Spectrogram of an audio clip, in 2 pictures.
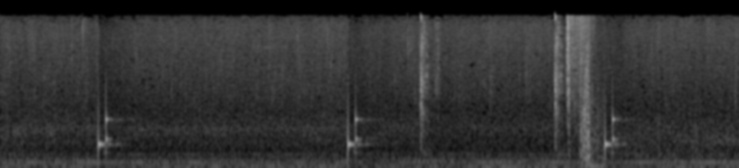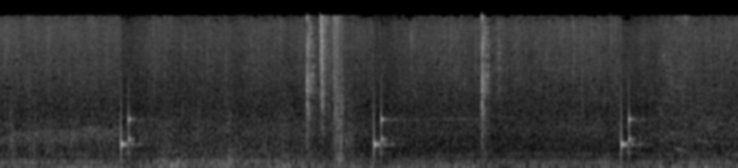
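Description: Short electronic blips sound as a game menu selection moves along.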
